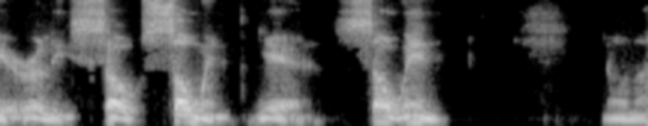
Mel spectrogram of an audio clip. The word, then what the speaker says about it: Samhain: Sowin, yeah, sowin.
